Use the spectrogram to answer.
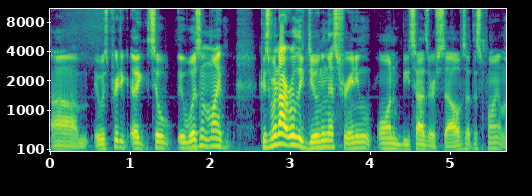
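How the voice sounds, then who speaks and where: Delivered at a very fast pace, a man's speech has lively intonation. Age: 20s. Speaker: musician and producer. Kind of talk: casual chat.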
